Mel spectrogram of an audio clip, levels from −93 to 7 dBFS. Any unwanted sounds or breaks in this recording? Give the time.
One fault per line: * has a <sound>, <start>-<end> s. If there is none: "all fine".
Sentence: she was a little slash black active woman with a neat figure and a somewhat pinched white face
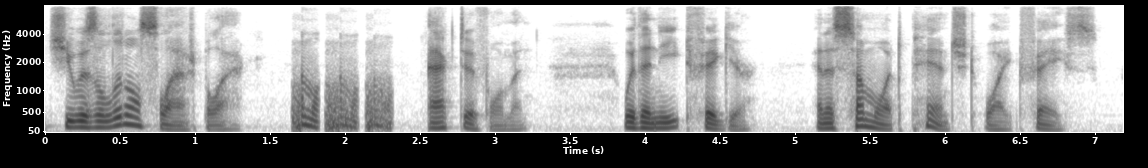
* has a laugh, 1.6-2.3 s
